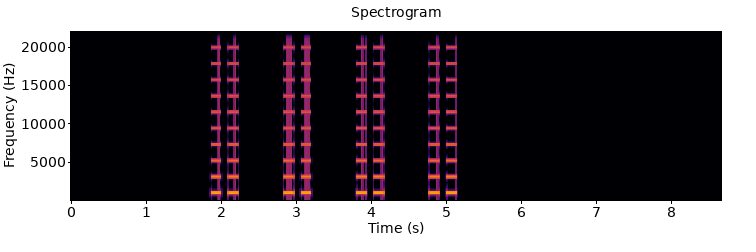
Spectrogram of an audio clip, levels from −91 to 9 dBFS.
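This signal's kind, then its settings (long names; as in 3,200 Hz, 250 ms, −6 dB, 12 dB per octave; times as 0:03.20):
beeps in groups square 1,050 Hz, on 0.14 s, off 0.09 s, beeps 2, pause 0.60 s, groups 4, −12.5 dBFS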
